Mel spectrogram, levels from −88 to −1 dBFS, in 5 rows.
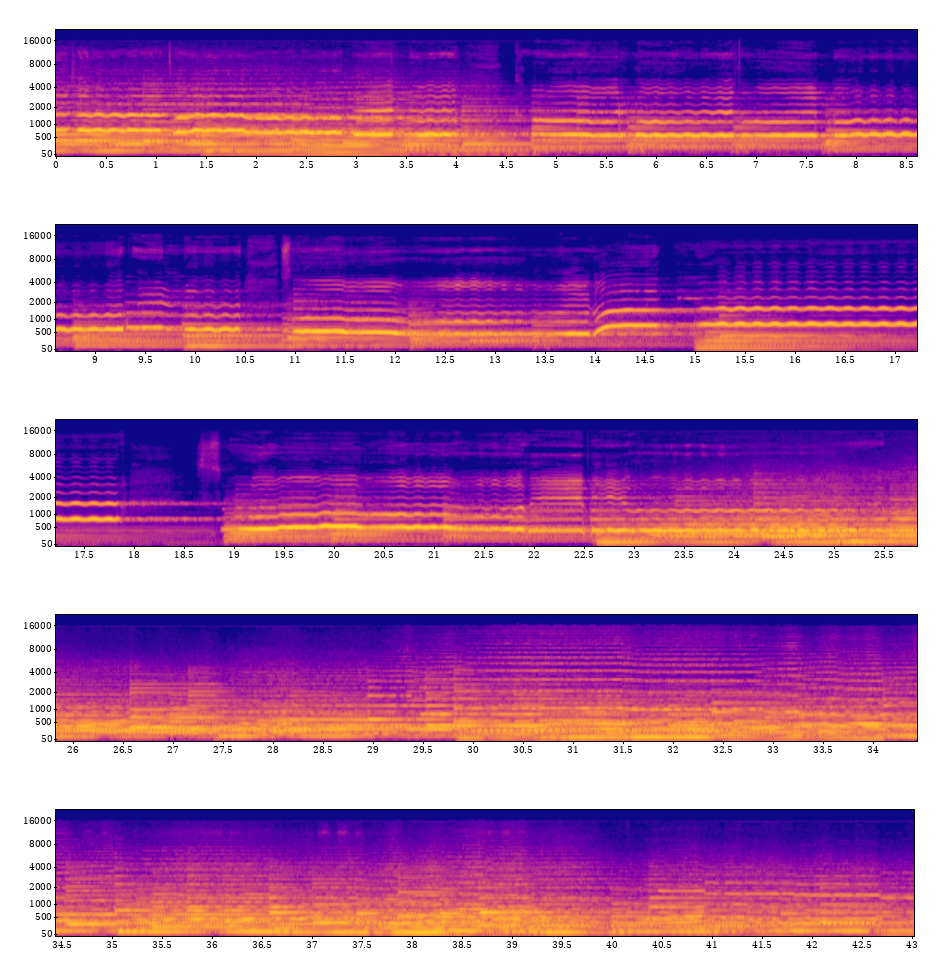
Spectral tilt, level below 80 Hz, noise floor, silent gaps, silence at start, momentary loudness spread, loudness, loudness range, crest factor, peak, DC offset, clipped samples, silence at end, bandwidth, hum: -7.5 dB/octave; -42 dBFS; -42 dBFS; none; 0 s; 8 LU; -17 LUFS; 4 LU; 14 dB; -4 dBFS; under 0.1%; under 0.1%; 0 s; 15 kHz; none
